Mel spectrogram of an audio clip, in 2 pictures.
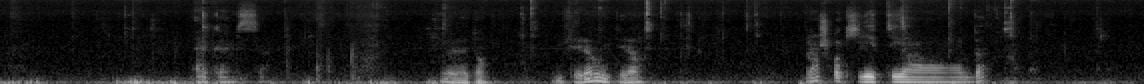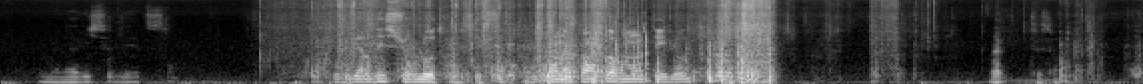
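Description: Metal parts clink and click under a man's hands.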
